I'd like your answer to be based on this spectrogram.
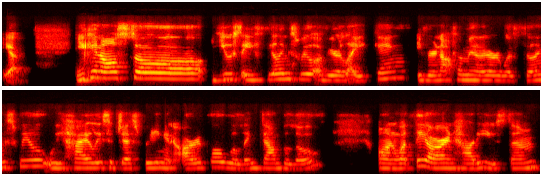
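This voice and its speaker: At a moderate pace, a woman with a Spanish accent talks at a fairly high pitch with ordinary pitch variation. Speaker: podcast co-host, coach. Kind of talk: casual chat.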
